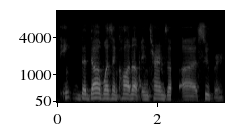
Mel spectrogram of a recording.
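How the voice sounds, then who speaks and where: A man's voice: mid-range voice, measured pace, lo-fi sound. A man co-hosting a podcast in casual, slangy conversation about anime. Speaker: podcast co-host.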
